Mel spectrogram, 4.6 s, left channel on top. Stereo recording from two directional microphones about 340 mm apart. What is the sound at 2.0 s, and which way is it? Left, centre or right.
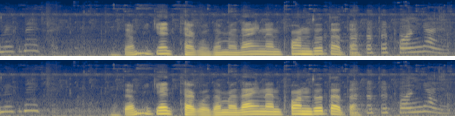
Speech, centre.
